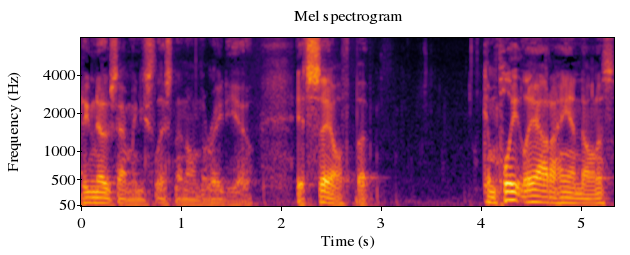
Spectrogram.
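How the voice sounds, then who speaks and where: Speaking with an Appalachian accent, a man uses a very deep, low voice with ordinary pitch variation at a moderate pace. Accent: Southern US (Appalachian). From US South, western North Carolina. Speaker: bluegrass musician and radio host. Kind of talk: interview.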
